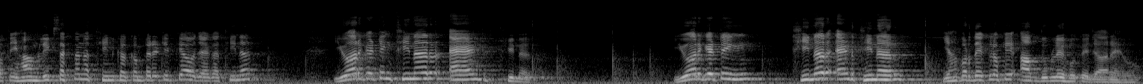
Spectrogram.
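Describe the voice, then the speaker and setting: High-voiced male teacher drilling phrases. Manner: repeats phrases, asks rhetorical questions, drills slowly. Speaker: English grammar teacher. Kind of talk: coaching class lecture. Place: coaching classroom. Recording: echoey classroom.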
